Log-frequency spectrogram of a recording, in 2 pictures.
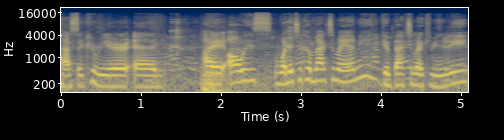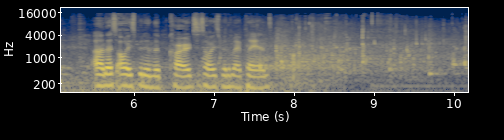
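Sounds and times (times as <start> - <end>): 
speech: 0.0 - 7.8
bay water lapping at the edges of an abandoned speedboat racing stadium: 7.4 - 10.1.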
